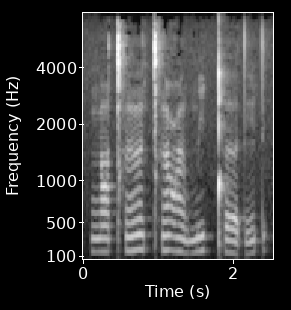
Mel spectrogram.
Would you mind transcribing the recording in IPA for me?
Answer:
ŋ ɑ ǀʰ ə̃ː ǀʰ ə̃ ʕ ə̃ː v m i ǃʰ əː t ĩ t

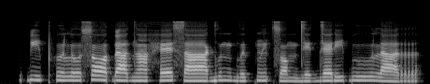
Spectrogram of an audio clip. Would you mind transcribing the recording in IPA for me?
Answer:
ɓ i˨ pʰ ʊ˨ l o˨ s ɔ˦˨ ɗ a˨ d ã˨ h ɛ˨˦ s aː˨ ɡ u˦ n ɡʷ e˨ kʷ ĩ˦ t͡s ɔ˨ m d e˨ d ɛ˦ ɾ i˦ ɓ uː˦ l a˨ r

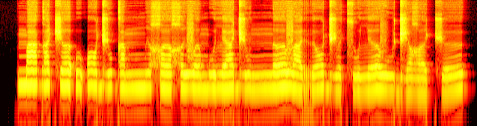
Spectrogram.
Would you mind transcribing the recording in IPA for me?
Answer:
m a ɡ a t͡ʃ ɜ ʔ u ʔ ɔ d͡ʒ u ɡ a mː i χ ɜ χ i v ɜ m u lʲ a d͡ʒ u nː ɜ v a rʲ ɔ d͡ʒ ø t͡s u lʲ ɜ v u d͡ʒ ɜ ʁ ɜ t͡ʃ ø

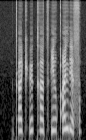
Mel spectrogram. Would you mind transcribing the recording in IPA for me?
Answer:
kʼ ɐ t͡ʃʼ ʏ kʰ ɐ t͡sʼ i lʲ qʼ e lʲ ɾʲ a s

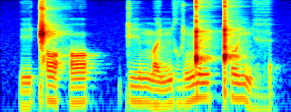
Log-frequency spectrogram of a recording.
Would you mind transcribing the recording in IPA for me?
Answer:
i˨ ǁ ɔ˦˨ h ɔ˦ | k i˦ m ɐ˧ ɲ ɔ̤˦ ŋ͡ǃ y˦ ǃʰ ʊ˦ ɲ ɛ̤˨

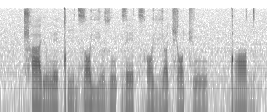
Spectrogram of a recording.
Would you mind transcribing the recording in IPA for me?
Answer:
ʈ͡ʂʰ a˦˨ ɾʲ u˧ n e˨ ǃ i˧ d z ɔ˦ vʲ u˧ z u˦˨ ʔ z e˧ t͡sʰ ɔ˨ vʲ ɒ˨˦ t͡ɕ ɔ˧ t͡ɕ u˨ | ɡ͡ǃ ɒ˧ d

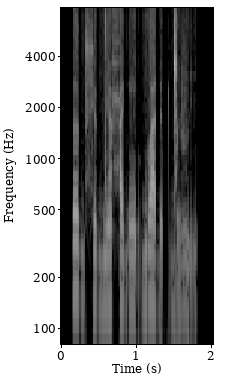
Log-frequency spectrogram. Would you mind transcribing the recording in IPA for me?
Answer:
ə ɡ s ʏ ɡ d ẽ ħ e ɡ ŋʷ ḭ ɡʷ a ɗ ə̰ p ɡ͡ǀ ʏ v ḭ

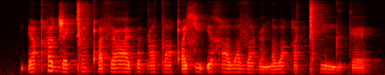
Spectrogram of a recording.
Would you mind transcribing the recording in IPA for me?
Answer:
ʔ i˩˥ qʰ ɛ˥ ɖ͡ʐ ɛ˩˥ ɡ͡ǀ ɛ˥ qʼ ə˩˥ s ə˩˥ ʕ ɛ˧ p ə˥˩ ɡ u˧ tˤ i˩˥ qʼ ɨ˧ ɕ i˥˩ ʔ i˥ χ i˧ ðˤ ɨ˧ zˤ ɨ˩˥ ɡ ə˩ n ə˥ ðˤ ɨ˥ q ə˥˩ ǀʰ i˥˩ n d ɨ˩ k ɛ˩

